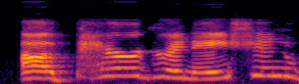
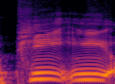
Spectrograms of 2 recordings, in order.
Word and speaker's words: peregrination: So Perigrination. I think it's Peregr. Okay. It is like peregrine falcon. It's spelled the same way, but it's peregrination.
